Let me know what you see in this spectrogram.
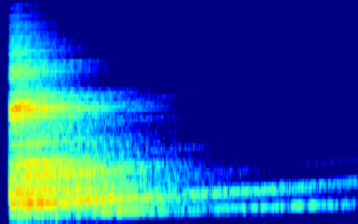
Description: sci-fi vehicle turbo activate modulated; raumschiff

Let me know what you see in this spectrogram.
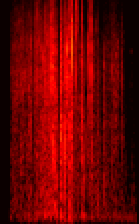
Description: nut creak; haus garten; kueche

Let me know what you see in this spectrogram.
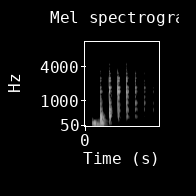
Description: button echo marble bubble single; maschinen; signale; soundpool

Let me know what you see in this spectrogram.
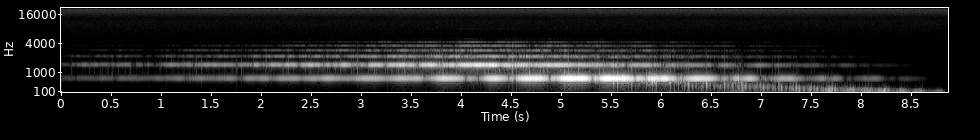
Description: static string high; risers

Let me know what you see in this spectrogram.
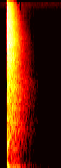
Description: snap

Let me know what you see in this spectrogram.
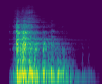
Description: plate on plate take medium, restaurant cafe; sport-freizeit

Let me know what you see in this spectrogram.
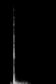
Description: microphone pop off soft; objekte; elektronik

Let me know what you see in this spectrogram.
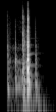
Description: car accessories armrest close hard

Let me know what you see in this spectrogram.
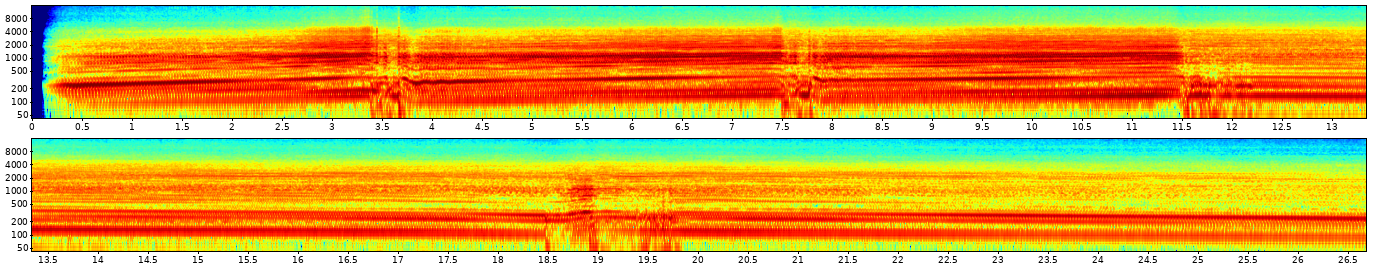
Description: car aston martin acceleration long deceleration

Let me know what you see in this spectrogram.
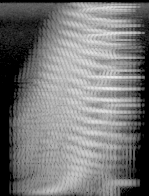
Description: chord mild surprise; swooshes-swishes

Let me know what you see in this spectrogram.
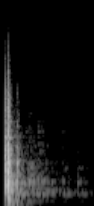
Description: step boots metal rattle single stair down; Footsteps; schritte

